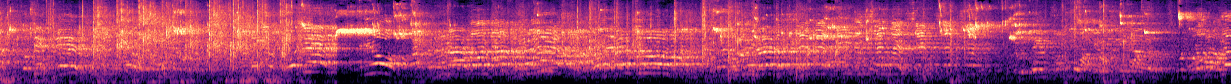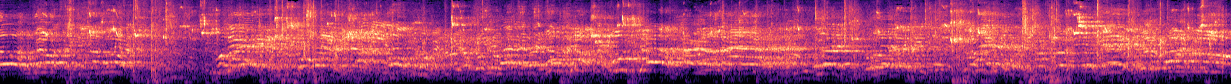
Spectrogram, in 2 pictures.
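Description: Floorball play in an echoing sports hall: players shouting and calling to each other, with frequent sharp clacks of sticks hitting the plastic ball and the floor.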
